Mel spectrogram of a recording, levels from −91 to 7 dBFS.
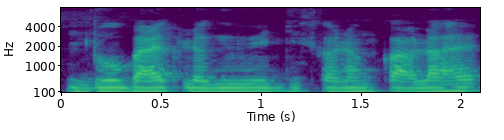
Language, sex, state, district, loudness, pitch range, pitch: Hindi, male, Bihar, Jahanabad, -24 LUFS, 120-125 Hz, 120 Hz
